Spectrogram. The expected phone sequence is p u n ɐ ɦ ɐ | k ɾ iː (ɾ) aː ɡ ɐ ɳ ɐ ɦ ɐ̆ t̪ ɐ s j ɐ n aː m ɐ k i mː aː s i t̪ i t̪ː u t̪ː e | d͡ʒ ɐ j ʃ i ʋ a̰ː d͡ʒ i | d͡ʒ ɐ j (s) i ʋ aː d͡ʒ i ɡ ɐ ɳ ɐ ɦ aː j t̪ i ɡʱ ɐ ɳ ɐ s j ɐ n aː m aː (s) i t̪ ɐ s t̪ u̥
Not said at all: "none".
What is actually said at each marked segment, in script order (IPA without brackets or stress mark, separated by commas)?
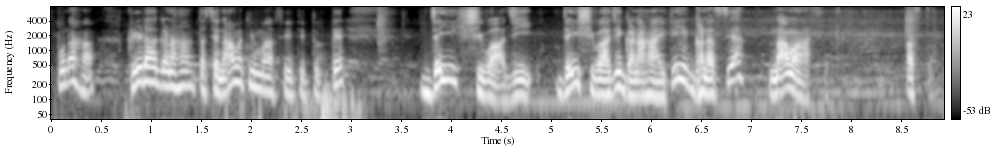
ɽ, ʃ, s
